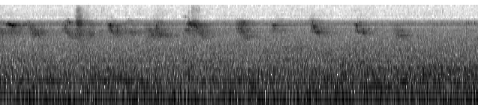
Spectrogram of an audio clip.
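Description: Small birds chirping: short high notes, each dropping slightly in pitch, roughly two a second, over a low steady background hum.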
